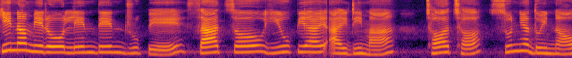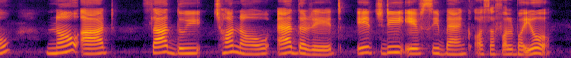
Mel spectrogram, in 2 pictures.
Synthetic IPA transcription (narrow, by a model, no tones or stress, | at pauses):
kinʌmeɾolend̪enrupesat̪̚t͡sʌwjupiajajɖima | t͡sʰʌt͡sʰʌ | sunjʌd̪ujnʌw | nʌwaʈʰ | sat̪̚d̪uj | t͡sʰʌnʌwad̪ʌreʈ | et͡ʃɖiʔepʰsibaŋkʌ̰sʌpʰʌlbʱʌjo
